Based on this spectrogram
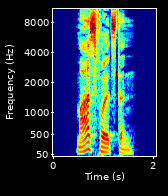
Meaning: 1. superlative degree of maßvoll 2. inflection of maßvoll: strong genitive masculine/neuter singular superlative degree
- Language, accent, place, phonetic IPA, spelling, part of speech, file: German, Germany, Berlin, [ˈmaːsˌfɔlstn̩], maßvollsten, adjective, De-maßvollsten.ogg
